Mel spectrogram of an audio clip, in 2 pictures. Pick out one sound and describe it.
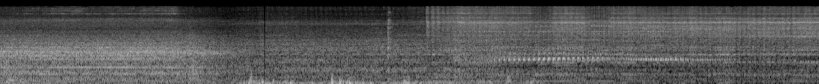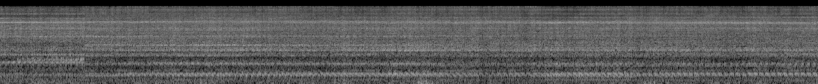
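A lathe motor whirs steadily.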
